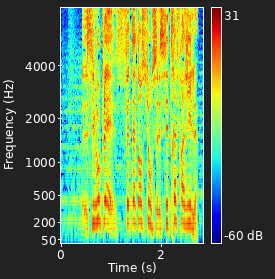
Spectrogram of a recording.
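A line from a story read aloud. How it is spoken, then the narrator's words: Pleading. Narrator (French): Elle supplie les marins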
